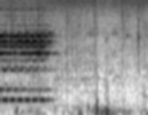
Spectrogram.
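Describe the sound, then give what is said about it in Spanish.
A telephone rings with an incoming call: one bright, steady electronic ring lasting under a second, followed by low rumbling noise. “Vamos a atender la siguiente llamada.”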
